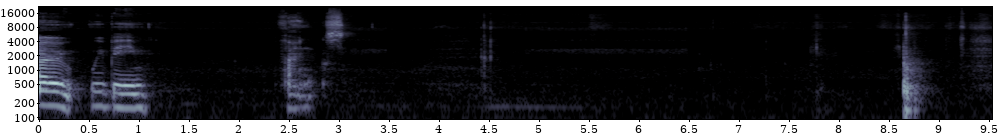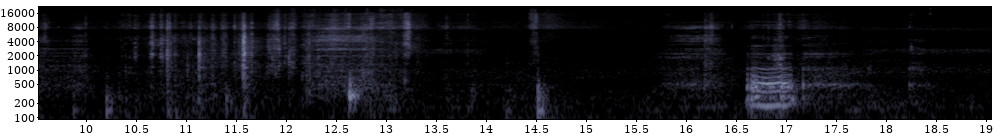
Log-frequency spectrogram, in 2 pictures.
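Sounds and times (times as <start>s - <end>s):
cards clicking and rustling: 10.4s - 13.3s.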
